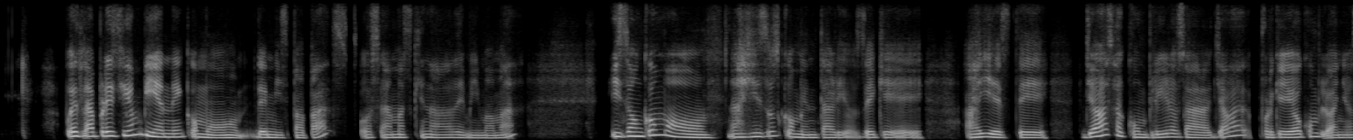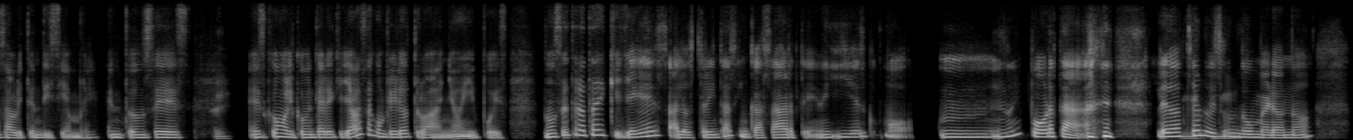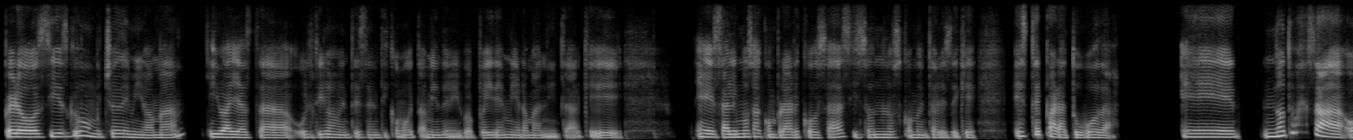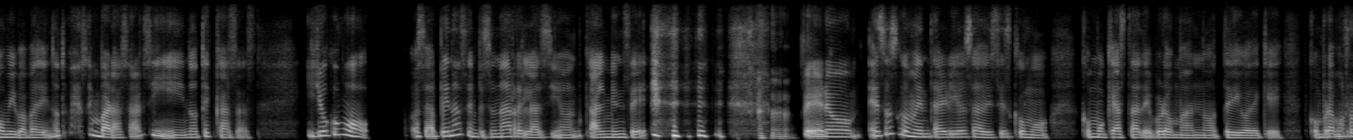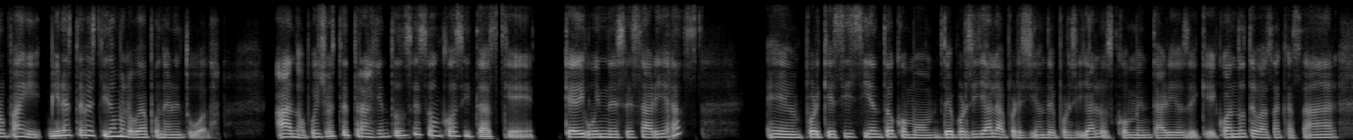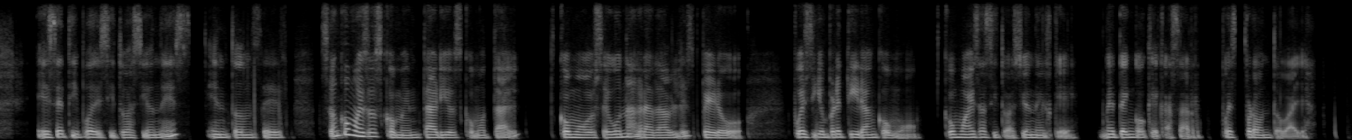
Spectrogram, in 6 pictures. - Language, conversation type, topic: Spanish, advice, ¿Cómo te has sentido ante la presión de tu familia para casarte y formar pareja pronto?
- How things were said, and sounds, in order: chuckle; laugh; other background noise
